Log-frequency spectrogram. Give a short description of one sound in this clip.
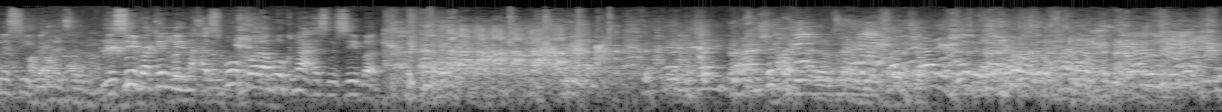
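A crowd of men talks and cheers in the background.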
